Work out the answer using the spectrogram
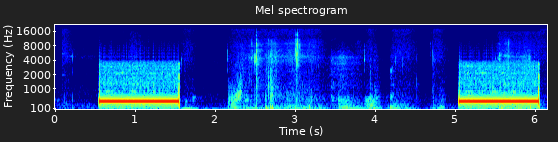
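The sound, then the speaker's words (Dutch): A ringback tone sounds while a telephone call is placed: two long, steady, mid-pitched electronic tones of about a second each, separated by a pause of several seconds with faint clicks and rustles. “Laten we hem eens gaan bellen. Ik hoop wel dat er opgenomen wordt. Dit is natuurlijk een raar nummer.”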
